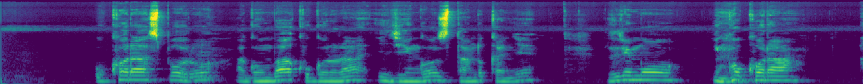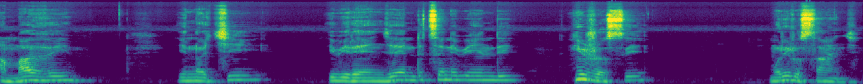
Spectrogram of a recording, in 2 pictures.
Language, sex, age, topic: Kinyarwanda, male, 18-24, health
